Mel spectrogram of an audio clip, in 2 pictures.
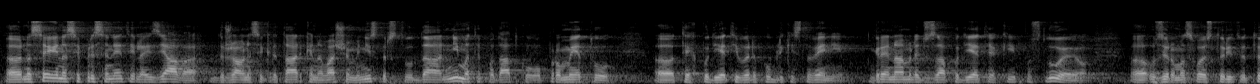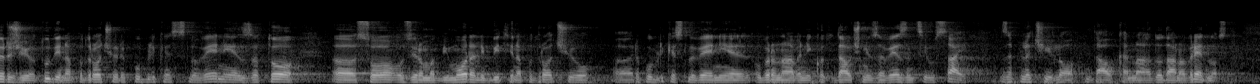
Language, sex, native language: Slovenian, male, Slovenian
